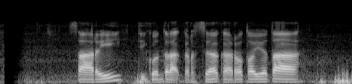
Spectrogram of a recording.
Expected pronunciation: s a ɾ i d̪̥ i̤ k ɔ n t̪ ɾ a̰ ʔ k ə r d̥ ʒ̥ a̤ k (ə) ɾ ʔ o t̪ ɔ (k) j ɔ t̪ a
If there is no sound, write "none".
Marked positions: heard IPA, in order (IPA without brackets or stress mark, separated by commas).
a, none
